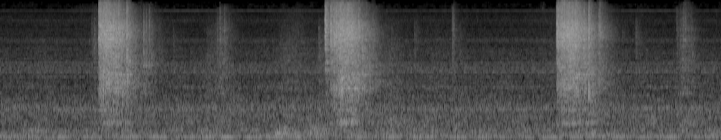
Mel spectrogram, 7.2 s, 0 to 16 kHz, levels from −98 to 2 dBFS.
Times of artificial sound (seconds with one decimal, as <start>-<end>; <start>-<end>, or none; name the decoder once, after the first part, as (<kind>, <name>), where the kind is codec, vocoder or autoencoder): 2.8-3.9 (vocoder, Vocos); 5.3-6.2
